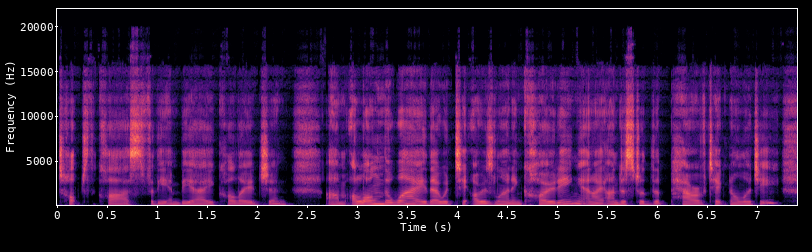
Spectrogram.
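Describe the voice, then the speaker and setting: A woman at a very deep, low pitch, with fairly even intonation and a very fast pace. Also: very clean recording, silent background. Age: 50s. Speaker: innovation strategist. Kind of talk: interview.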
